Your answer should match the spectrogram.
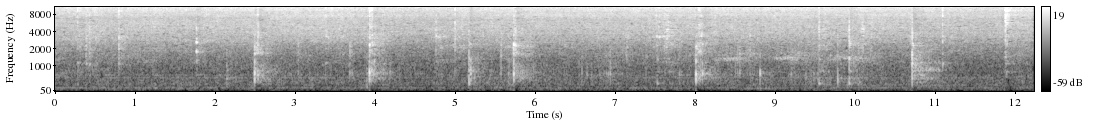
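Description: A cup scooping and pressing into damp rice flour in an aluminium bowl. It gives about ten light knocks and scrapes at uneven intervals over a steady hiss.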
